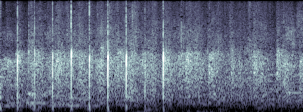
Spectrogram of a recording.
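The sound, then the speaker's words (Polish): An audience breaks into steady applause for a choir, many hands clapping together in a dense crackle, with a few sharper individual claps standing out early on before the clapping gradually thins. “Super było, nie? Brawo!”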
